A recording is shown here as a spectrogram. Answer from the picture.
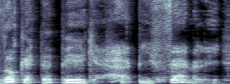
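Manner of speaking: mock the family under your breath; sneering villain. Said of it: "he's like".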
